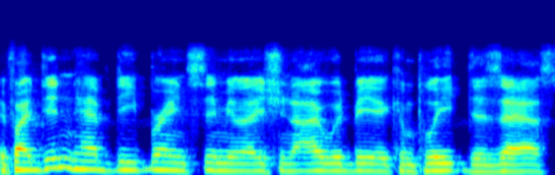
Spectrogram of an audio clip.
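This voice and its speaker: Using an unremarkable speaking voice, a man talks at a moderate pace with medium pitch and fairly even intonation. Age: 60s. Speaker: Parkinson's patient. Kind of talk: group discussion.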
